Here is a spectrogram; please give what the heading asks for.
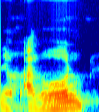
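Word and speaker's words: يفعلوا: Kalau yaf'alun itu wama yaf'alu bukan yaf'alun ya.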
